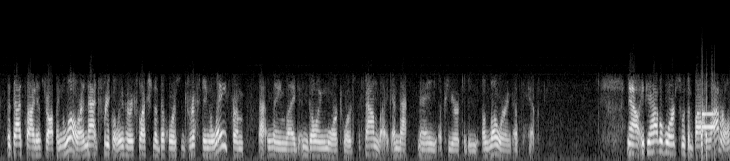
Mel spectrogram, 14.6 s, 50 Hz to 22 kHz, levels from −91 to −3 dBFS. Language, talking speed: English, 195 wpm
